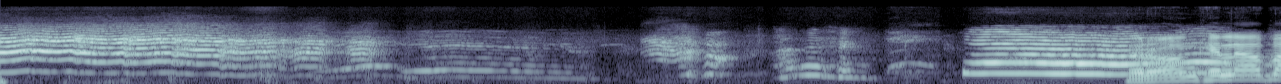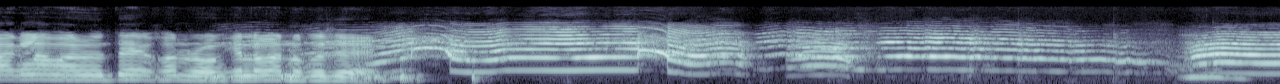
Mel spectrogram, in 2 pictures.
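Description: A small child cries and wails loudly close by.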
